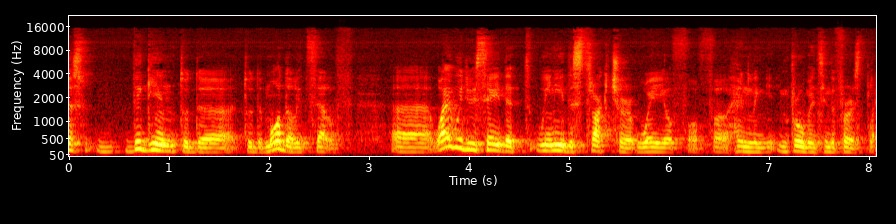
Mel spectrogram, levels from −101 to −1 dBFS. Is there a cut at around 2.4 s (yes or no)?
yes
